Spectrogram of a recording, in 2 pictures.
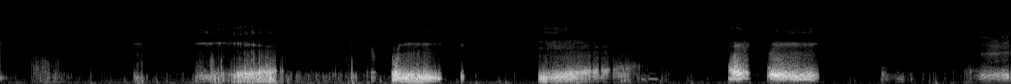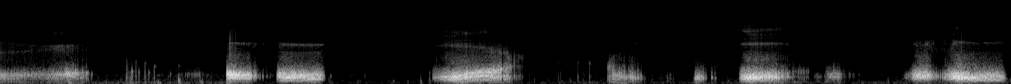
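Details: An adult's stomach growling (borborygmi): irregular low gurgling and grunting rumbles from moving gut contents.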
